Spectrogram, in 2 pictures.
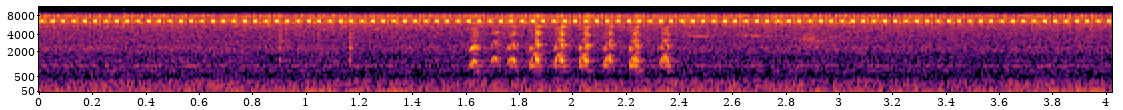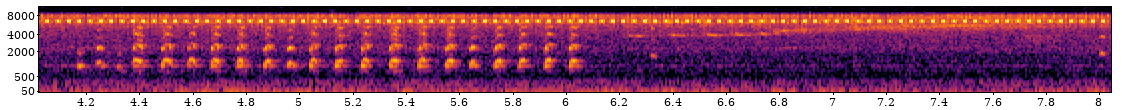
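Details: At a barn owl nest in Cabañeros National Park, between Ciudad Real and Toledo, Spain, the female calls to her hatching chick, which answered from inside the egg. Two runs of fast, regular pulsed chattering, the second longer, over low hum.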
